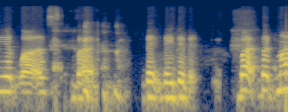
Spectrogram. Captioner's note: laughter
